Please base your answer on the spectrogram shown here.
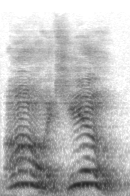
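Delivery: loud, high, drawn-out recognition; mock exasperated phone answer; unwelcoming father. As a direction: greet the caller with exaggerated dismay. Father answers son's phone call.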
